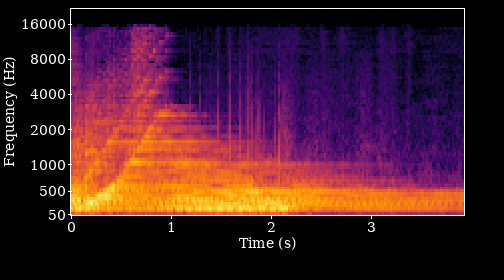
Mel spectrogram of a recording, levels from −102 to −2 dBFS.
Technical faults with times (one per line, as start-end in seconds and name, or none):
1.20-2.12 hard clipping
